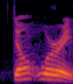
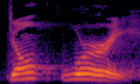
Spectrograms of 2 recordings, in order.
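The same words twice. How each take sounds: First: Said in the usual way. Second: "Don't worry" drawn out slow, each word weighted; slow emphatic don't worry. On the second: Shown as a demonstration. Pastor spelling out the first rule, slow and weighty. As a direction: lay "Don't worry" down slowly and firmly. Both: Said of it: "The first don't is this".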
